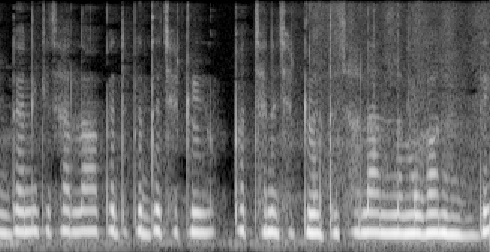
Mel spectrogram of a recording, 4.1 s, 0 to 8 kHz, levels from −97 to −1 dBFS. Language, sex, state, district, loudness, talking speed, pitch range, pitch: Telugu, female, Andhra Pradesh, Guntur, -15 LUFS, 145 wpm, 230-250 Hz, 235 Hz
